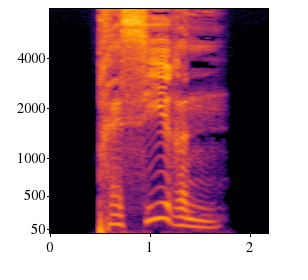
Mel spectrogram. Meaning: 1. to be pressing and urgent 2. to rush, to be in a hurry
- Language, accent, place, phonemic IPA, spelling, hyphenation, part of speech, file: German, Germany, Berlin, /pʁɛˈsiːʁən/, pressieren, pres‧sie‧ren, verb, De-pressieren.ogg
